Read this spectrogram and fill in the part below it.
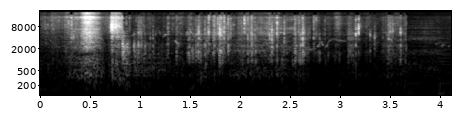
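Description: Archery sight tape being applied, with crinkling and crumpling of the tape and backing paper in bursts of crackle, close and moderately loud, ending in a short low thump.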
